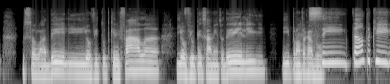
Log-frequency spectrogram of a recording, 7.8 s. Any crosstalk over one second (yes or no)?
no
